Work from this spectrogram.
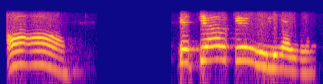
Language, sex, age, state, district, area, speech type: Assamese, female, 45-60, Assam, Nagaon, rural, conversation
